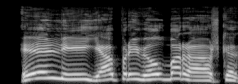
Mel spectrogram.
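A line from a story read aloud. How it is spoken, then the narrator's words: Laughing shout. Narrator (Russian): крикнул, смеясь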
